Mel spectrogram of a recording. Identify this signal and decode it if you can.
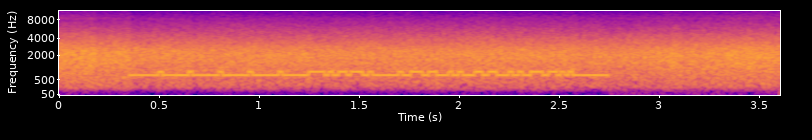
RTTY (50 baud, 170 Hz shift), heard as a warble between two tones, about 790 Hz centre, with radio static. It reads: ACUCAR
